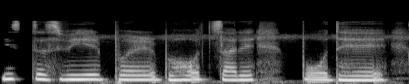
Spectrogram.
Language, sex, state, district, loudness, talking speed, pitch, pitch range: Hindi, female, Arunachal Pradesh, Papum Pare, -12 LUFS, 90 wpm, 205 Hz, 195-225 Hz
